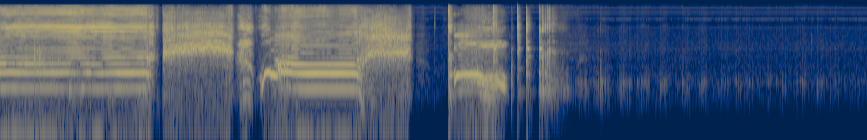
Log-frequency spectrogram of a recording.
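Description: A high voice yelling long, steady 'aaah' cries, three in turn, the last one shorter and falling in pitch; a few quick clicks follow, then only faint soft taps.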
